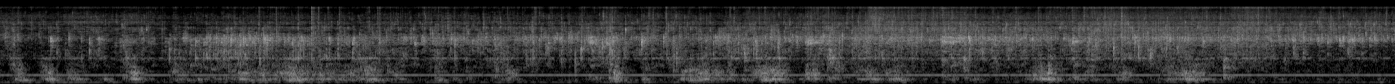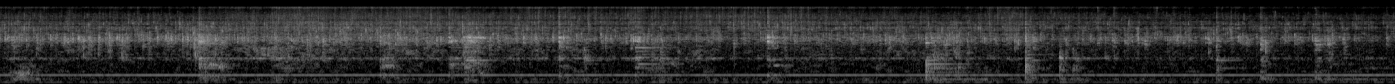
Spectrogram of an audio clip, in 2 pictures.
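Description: Tofu cubes sizzling and crackling as they fry in hot oil in a wok, with a spatula scraping and tapping against the pan now and then.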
